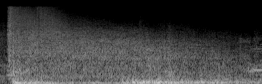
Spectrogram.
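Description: In War Thunder, a LOSAT anti-tank missile carrier fires a rocket with a sudden sharp blast that rolls into a loud, sustained roaring rumble, close and heavy.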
